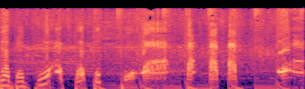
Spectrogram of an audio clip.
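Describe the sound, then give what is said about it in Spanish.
A person imitates a hen's clucking to greet the hens: a rapid run of many short, voiced, nasal bursts in an uneven rhythm, moderately loud and alone. “escuchamos como una gallina degollada por ahí que estaba sufriendo. No, era yo que estaba saludando a las gallinas. Así que aquí estamos saludando a las gallinitas.”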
